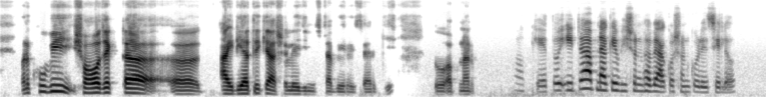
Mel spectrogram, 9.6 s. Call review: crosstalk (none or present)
none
